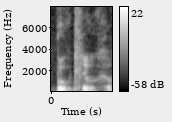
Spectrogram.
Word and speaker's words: BoKlok: It's spelled BOKLOK. It's pronounced Buklok, okay?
